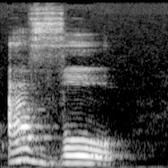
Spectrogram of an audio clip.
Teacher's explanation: quando eu vou pronunciar sílaba vou que é uma sílaba tônica eu fecho quase a boca · eu fecho quase a boca, eu falo sem intensidade, eu falo sem força. Então, esse O é uma vogal fechada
